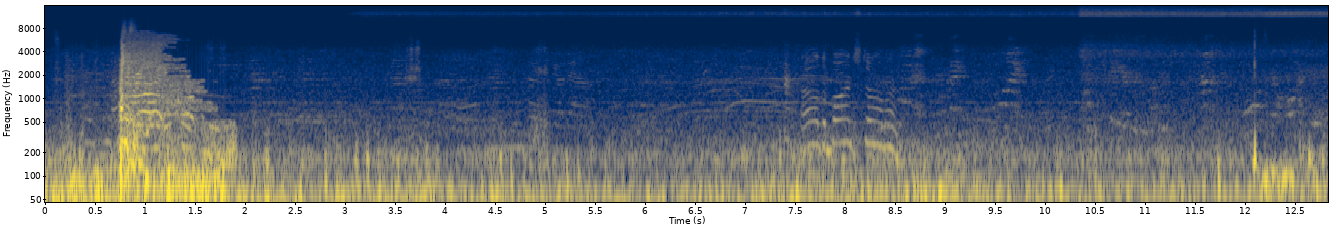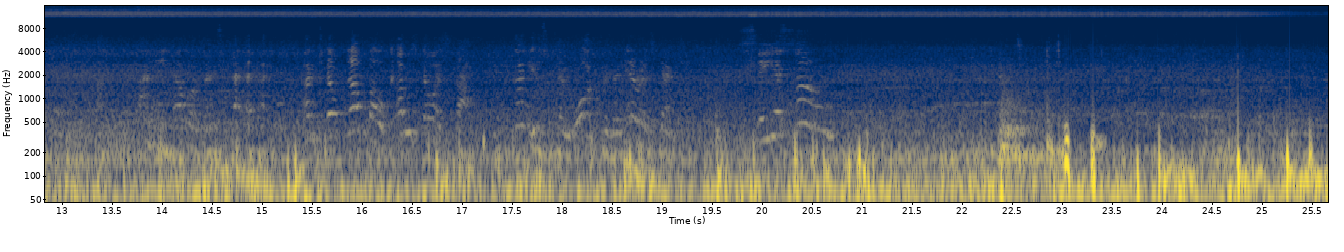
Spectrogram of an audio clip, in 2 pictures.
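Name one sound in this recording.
Voices of a crowd chatter in the distance.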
